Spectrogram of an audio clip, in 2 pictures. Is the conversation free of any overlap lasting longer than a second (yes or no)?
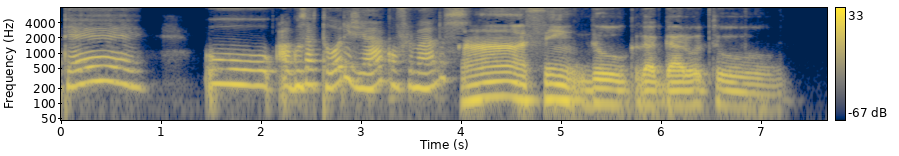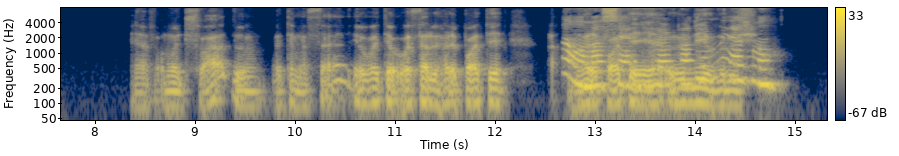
no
